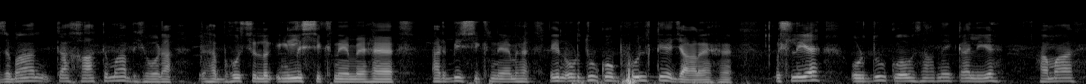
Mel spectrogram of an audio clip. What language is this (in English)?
Urdu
